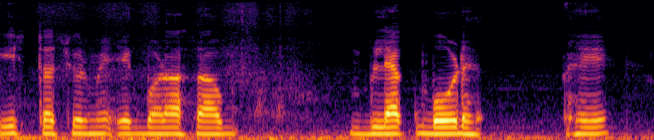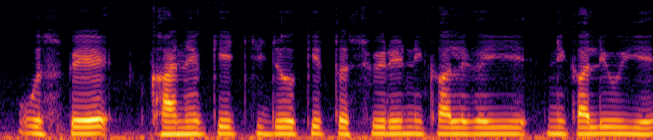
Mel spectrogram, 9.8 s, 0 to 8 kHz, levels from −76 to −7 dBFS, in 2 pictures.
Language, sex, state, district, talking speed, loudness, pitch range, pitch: Hindi, male, Chhattisgarh, Sukma, 115 wpm, -18 LUFS, 135-145 Hz, 140 Hz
